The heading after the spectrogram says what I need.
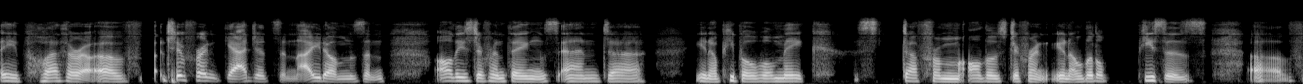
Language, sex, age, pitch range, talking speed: English, female, 50-69, 135-155 Hz, 135 wpm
